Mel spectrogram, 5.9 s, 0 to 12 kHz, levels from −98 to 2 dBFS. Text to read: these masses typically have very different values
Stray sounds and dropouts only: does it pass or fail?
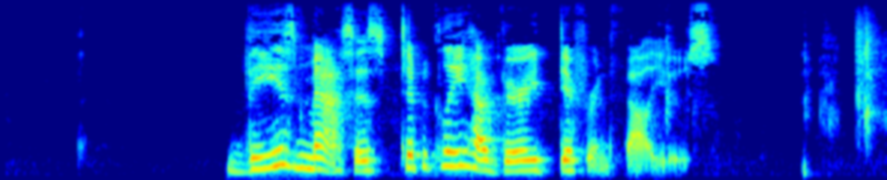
pass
